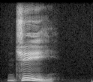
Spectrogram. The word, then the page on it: G: Inglês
